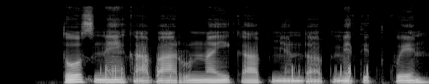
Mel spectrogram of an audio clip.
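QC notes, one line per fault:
1.01 to 1.71 s and 2.86 to 3.82 s, DAB burbling. Weak reception lets bit errors, below one percent, slip past error correction. Corrupted samples put short blips of noise in single sub-bands, and corrupted scale factors make sub-bands jump in level for up to a frame.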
